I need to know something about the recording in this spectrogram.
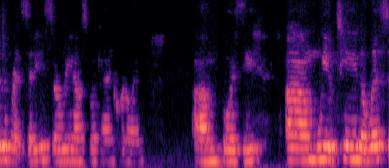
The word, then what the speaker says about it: Coeur d'Alene: Coeur d'Alene, thank you.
